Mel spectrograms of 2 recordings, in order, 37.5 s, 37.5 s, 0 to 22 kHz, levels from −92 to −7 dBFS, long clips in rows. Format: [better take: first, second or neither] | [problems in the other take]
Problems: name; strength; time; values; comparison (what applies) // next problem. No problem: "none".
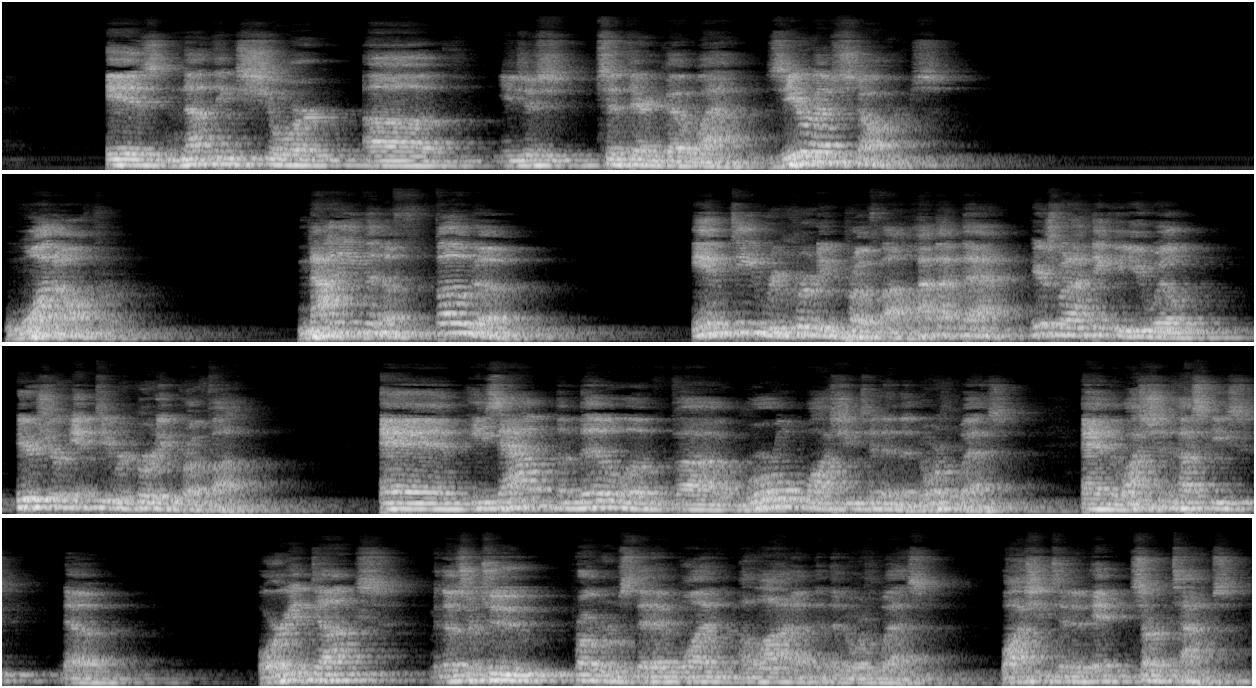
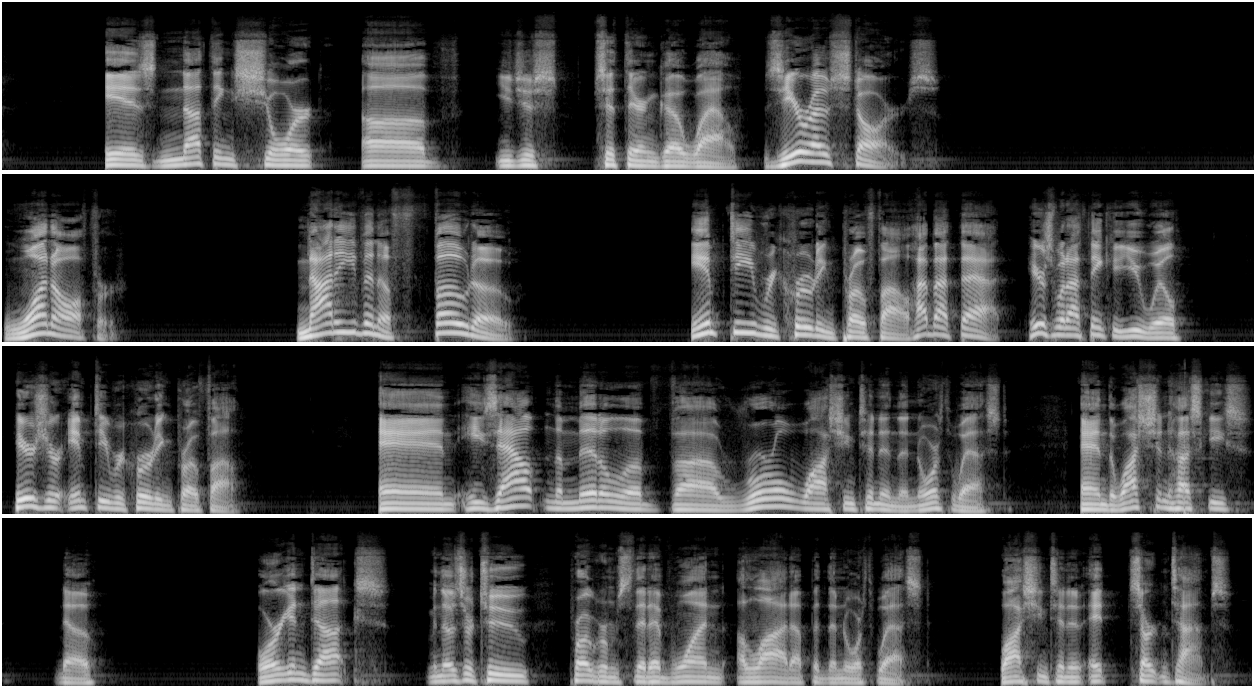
second | room echo; strong; dies away in 0.9 s // off-mic speech; far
